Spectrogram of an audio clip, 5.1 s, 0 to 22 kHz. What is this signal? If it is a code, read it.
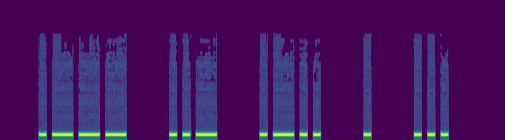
Morse code, heard as a keyed tone, about 18 wpm, spaced as for 12 wpm, 1000 Hz. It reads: JULES
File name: qotdfiles / 12wpm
